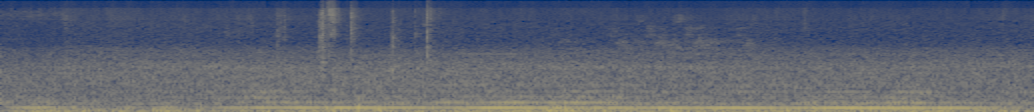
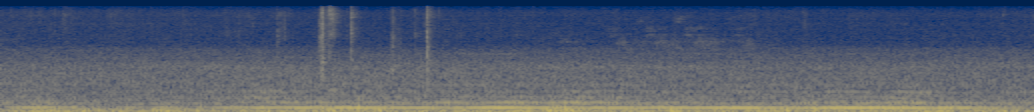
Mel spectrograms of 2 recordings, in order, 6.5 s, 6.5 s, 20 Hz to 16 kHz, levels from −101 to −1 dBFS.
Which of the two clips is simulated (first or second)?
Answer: second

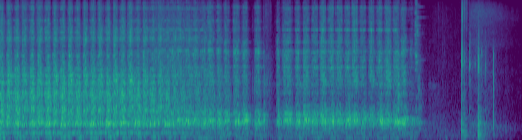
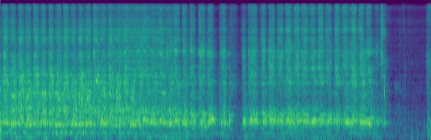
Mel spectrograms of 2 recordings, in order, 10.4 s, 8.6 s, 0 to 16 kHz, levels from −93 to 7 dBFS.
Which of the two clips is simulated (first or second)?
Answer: second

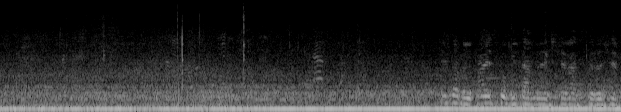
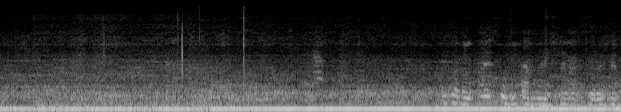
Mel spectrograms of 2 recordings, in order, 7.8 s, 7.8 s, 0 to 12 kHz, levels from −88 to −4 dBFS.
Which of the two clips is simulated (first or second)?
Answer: second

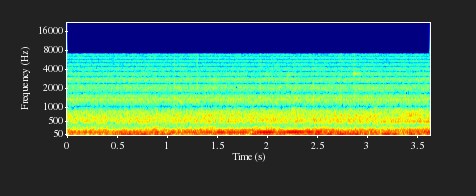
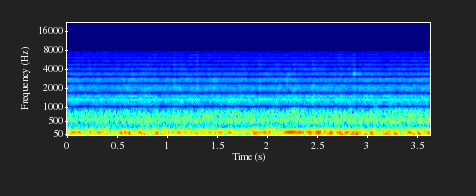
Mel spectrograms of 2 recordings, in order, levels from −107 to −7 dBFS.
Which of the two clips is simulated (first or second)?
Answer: second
